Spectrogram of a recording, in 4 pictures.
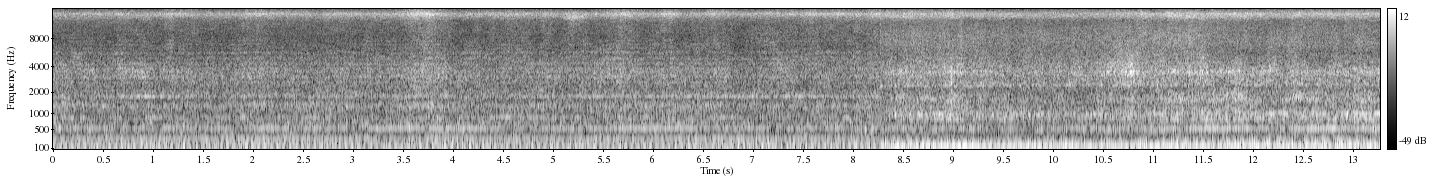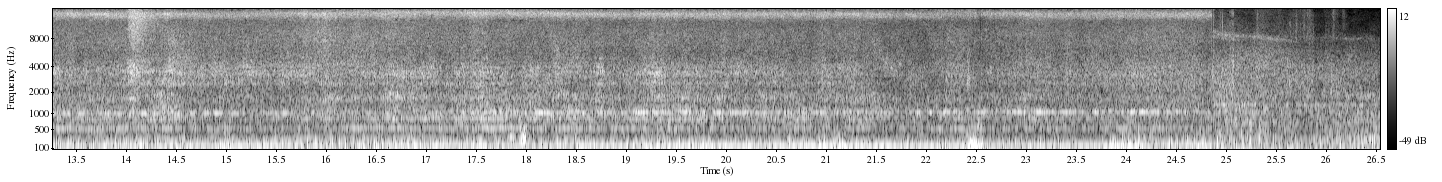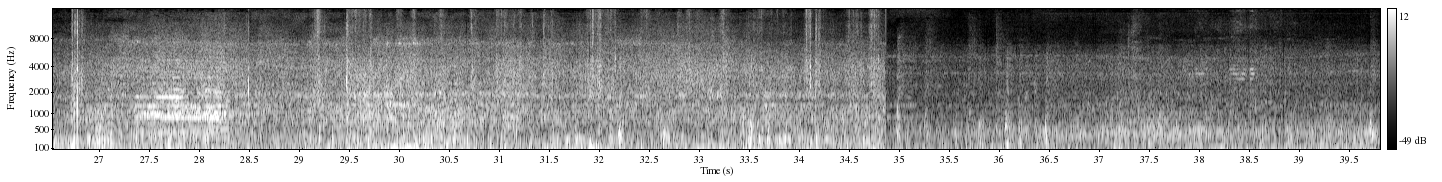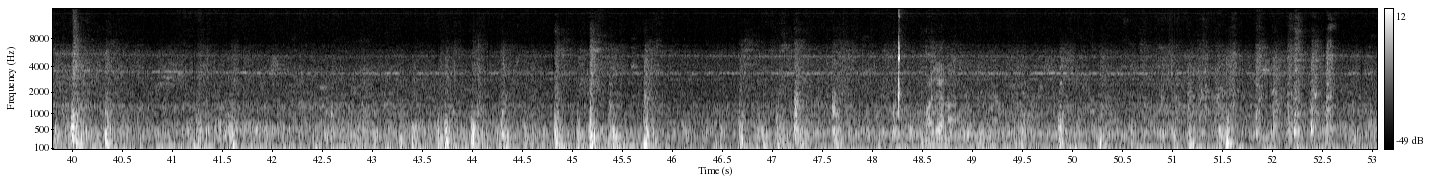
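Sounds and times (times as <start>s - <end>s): train horn: 0.0s - 25.7s, 26.7s - 31.2s
diesel engine humming: 6.6s - 34.9s
train wheels clattering: 6.8s - 40.6s, 43.2s - 48.5s, 49.4s - 53.0s.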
